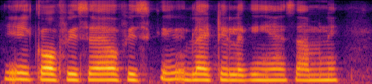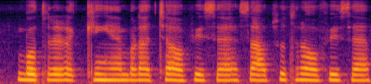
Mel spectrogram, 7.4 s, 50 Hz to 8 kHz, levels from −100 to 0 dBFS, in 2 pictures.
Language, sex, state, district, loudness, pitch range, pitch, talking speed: Hindi, female, Chandigarh, Chandigarh, -19 LUFS, 195-205 Hz, 200 Hz, 170 wpm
